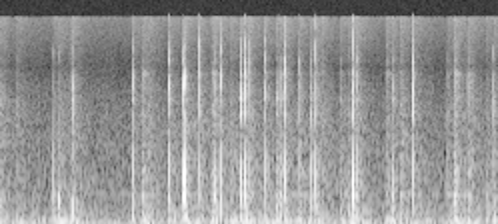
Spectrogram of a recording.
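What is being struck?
Wooden hairbrush handle.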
